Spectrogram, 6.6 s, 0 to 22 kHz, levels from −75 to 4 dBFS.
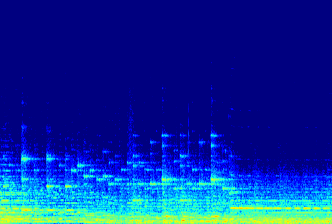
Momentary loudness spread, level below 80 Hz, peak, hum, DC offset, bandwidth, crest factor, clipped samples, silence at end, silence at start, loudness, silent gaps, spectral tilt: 5 LU; -54 dBFS; -10 dBFS; none; under 0.1%; 13 kHz; 14 dB; under 0.1%; 0 s; 0 s; -24 LUFS; none; -5 dB/octave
